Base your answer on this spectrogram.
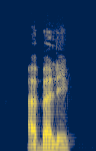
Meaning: third-person plural imperfect indicative of abaler
- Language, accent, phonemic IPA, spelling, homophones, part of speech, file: French, France, /a.ba.lɛ/, abalaient, abalais / abalait, verb, LL-Q150 (fra)-abalaient.wav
